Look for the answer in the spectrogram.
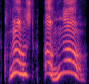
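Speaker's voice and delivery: very high Oh no; dismayed cry. Acted. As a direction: despair at a closed shop. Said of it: "he cried".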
